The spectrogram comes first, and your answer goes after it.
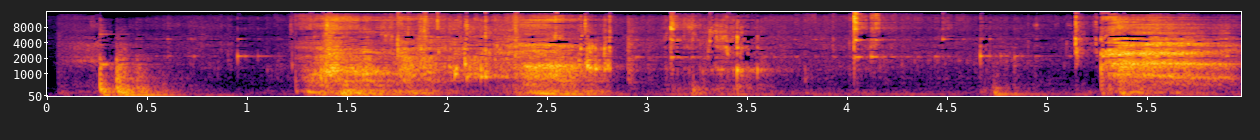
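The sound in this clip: Water being poured and drunk from a glass as a judge gets a drink of water in a courtroom, with several loud bursts of liquid splashing and glassy clinks and no voices.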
